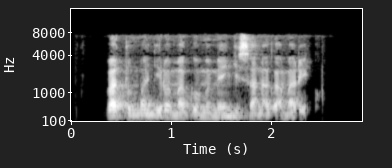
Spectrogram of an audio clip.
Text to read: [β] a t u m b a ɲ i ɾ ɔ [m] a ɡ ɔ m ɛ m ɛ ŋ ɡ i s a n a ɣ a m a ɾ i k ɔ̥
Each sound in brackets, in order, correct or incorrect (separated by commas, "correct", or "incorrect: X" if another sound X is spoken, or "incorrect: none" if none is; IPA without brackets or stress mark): correct, correct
